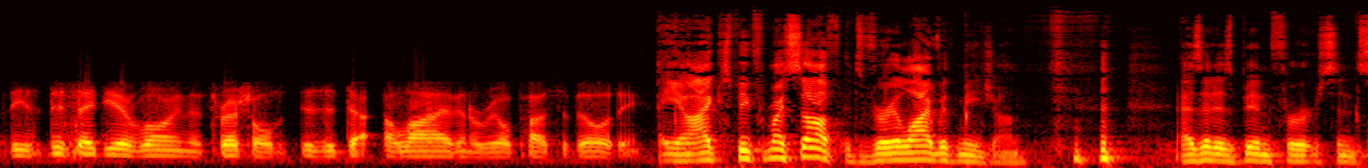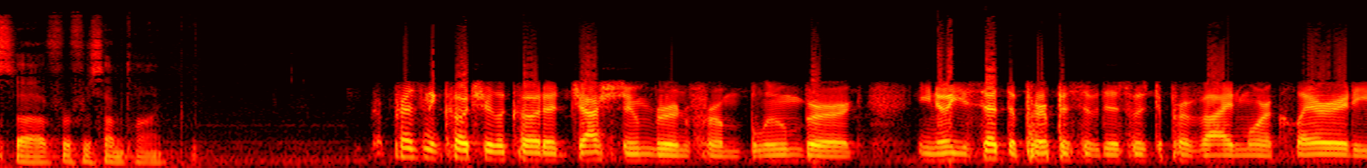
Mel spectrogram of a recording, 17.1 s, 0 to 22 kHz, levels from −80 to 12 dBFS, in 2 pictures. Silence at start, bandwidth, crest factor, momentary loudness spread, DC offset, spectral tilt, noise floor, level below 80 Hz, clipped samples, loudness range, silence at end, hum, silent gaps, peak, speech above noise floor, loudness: 0.05 s; 17 kHz; 18 dB; 11 LU; under 0.1%; -5.5 dB/octave; -55 dBFS; -58 dBFS; under 0.1%; 5 LU; 0 s; none; none; -4 dBFS; 34 dB; -21 LUFS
